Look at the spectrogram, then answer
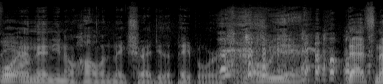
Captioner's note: laughing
